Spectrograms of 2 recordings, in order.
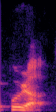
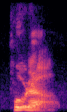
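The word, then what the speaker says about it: പുഴ: So river we used to say Pura. Can you pronounce that? Pura. Yeah. It's from, there is some vibration from your epiglottics. So it's like Pura.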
